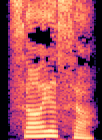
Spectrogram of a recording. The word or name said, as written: ಸೀಯಿಸು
